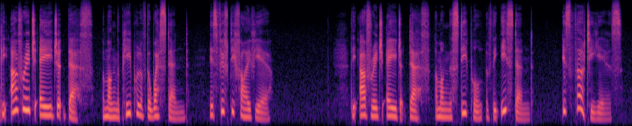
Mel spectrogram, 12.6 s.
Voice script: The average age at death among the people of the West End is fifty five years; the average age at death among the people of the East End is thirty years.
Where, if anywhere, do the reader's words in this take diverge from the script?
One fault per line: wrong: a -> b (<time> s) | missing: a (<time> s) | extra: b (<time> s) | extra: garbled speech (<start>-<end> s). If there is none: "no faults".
wrong: years -> year (5.1 s)
wrong: people -> steeple (9.0 s)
